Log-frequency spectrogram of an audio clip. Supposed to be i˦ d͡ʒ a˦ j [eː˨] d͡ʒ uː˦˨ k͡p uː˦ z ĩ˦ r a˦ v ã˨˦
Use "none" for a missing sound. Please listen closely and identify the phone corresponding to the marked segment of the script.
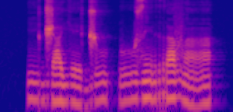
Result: eː˨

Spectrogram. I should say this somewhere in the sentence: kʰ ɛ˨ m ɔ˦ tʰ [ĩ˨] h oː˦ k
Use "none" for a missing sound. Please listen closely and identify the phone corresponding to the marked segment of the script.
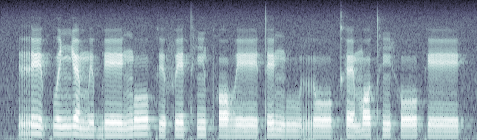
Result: ĩ˦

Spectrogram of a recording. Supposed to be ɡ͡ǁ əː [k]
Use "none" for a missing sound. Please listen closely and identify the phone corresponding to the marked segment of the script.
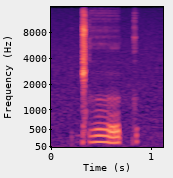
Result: k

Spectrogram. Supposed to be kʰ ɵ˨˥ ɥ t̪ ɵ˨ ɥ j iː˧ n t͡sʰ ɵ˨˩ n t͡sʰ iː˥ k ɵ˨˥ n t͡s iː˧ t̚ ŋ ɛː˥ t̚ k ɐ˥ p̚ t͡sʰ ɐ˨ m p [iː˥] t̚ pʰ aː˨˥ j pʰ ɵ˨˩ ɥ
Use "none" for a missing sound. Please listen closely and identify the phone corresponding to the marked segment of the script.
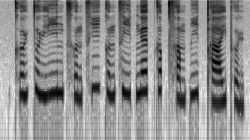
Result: iː˥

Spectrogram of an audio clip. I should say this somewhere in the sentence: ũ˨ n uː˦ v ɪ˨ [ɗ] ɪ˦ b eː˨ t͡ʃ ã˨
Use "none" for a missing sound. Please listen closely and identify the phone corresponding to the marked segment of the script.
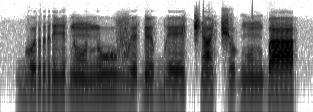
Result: ɗ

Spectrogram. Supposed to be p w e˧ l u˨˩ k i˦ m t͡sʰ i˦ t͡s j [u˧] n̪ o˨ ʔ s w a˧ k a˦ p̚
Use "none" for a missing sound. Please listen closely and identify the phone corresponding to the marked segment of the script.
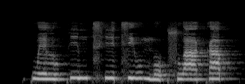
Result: u˦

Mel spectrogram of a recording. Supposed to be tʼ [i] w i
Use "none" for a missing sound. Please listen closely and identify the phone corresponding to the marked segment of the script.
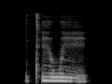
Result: i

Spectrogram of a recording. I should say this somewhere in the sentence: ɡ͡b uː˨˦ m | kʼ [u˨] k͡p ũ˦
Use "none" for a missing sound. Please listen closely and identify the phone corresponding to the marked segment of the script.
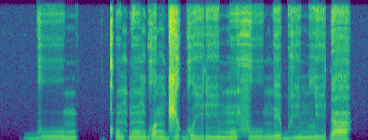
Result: ũ˨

